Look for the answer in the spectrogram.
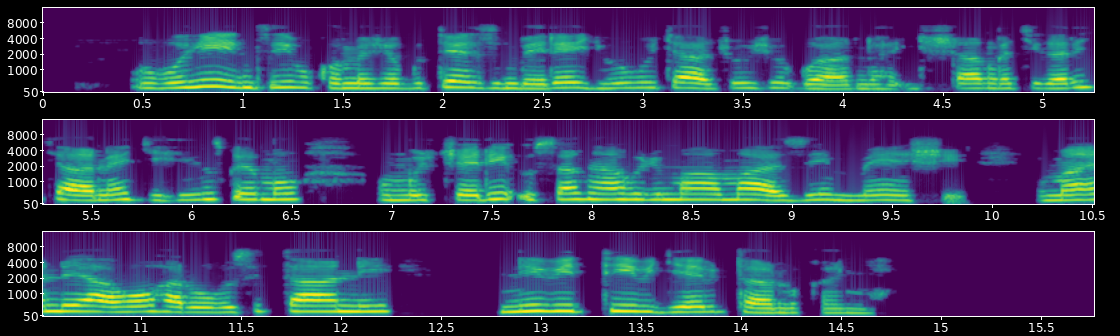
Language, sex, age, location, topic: Kinyarwanda, female, 18-24, Huye, agriculture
